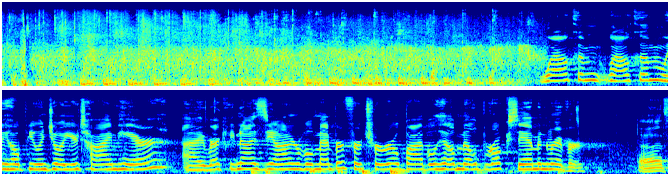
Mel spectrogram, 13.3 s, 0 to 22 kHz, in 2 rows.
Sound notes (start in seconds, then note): 5.3 applause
